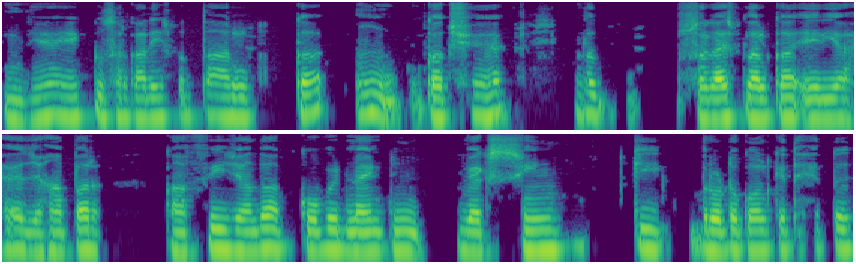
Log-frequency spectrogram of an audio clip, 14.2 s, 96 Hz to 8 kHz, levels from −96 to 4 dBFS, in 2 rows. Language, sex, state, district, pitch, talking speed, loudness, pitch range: Hindi, male, Uttar Pradesh, Budaun, 150 Hz, 105 wpm, -20 LUFS, 145-160 Hz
